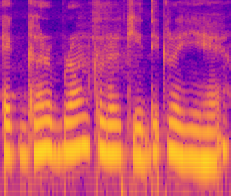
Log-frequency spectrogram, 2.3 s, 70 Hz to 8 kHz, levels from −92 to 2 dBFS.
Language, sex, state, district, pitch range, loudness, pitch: Hindi, female, Arunachal Pradesh, Lower Dibang Valley, 190-210 Hz, -15 LUFS, 200 Hz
